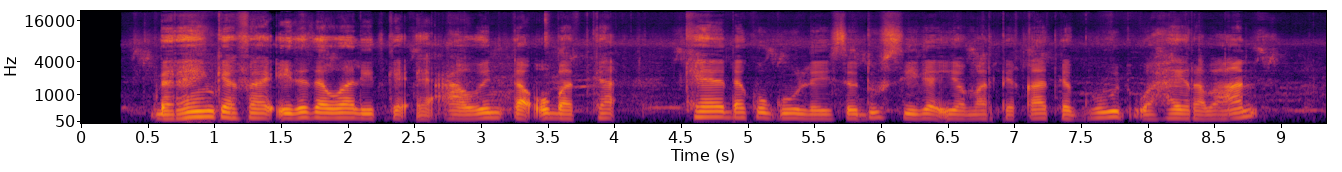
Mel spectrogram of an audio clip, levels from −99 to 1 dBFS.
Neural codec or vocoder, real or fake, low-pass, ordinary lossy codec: vocoder, 44.1 kHz, 128 mel bands, Pupu-Vocoder; fake; none; none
